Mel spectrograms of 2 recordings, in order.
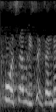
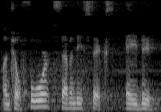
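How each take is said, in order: First: Four seventy-six A D echoed much higher in disbelief; high disbelieving echo; incredulous echo. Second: Four seventy-six A D laid out slowly and deliberately; slow lecturing assertion; slow authoritative claim. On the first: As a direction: repeat it as if you can't believe it. My goodness. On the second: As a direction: state it like settled fact, slowly. Opponent's claim quoted. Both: Retold or imitated.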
